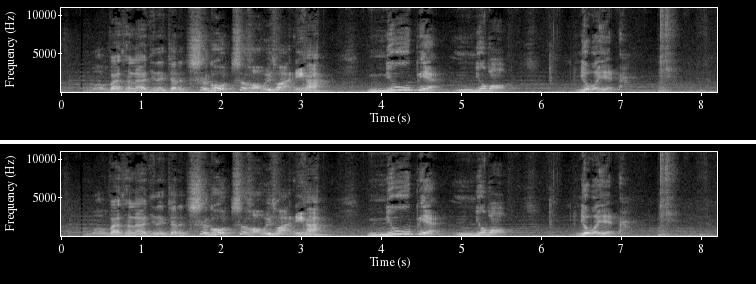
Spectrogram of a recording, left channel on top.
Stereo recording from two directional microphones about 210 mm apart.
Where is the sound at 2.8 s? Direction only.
10° left (ahead or behind).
